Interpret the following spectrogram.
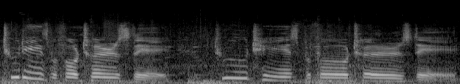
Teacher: You point the tip of your tongue down, and you don't say th right.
